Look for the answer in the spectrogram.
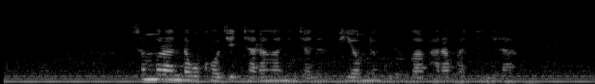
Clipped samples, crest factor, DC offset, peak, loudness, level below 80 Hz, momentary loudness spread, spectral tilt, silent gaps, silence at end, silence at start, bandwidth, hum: under 0.1%; 18 dB; under 0.1%; -18 dBFS; -35 LUFS; -64 dBFS; 18 LU; -7.5 dB/octave; none; 0 s; 0.05 s; 11 kHz; none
